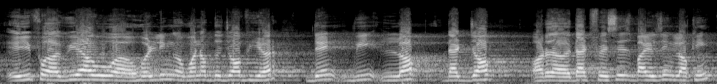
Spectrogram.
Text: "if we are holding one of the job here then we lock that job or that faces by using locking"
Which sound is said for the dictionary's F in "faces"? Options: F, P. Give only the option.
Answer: P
